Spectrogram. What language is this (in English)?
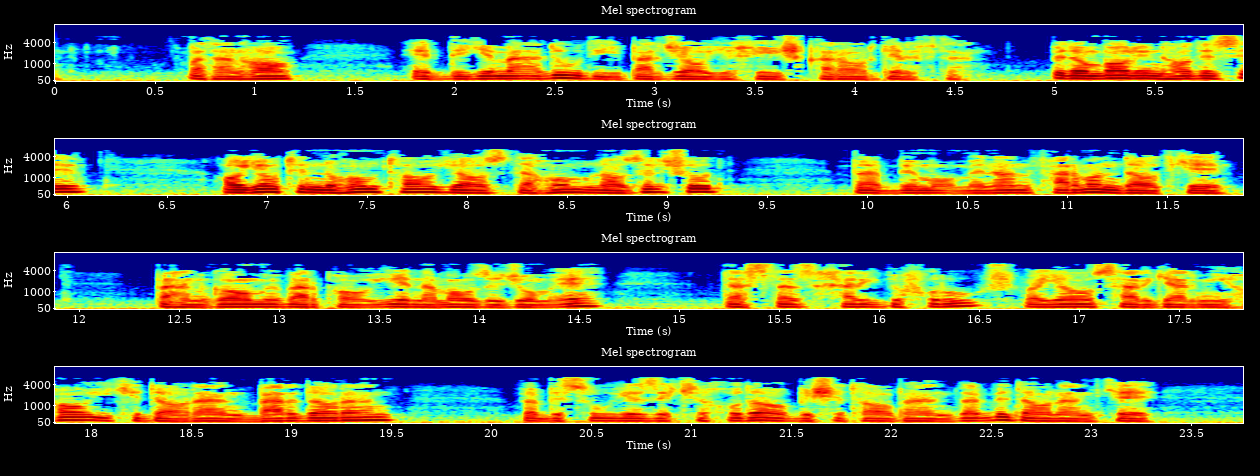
Persian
